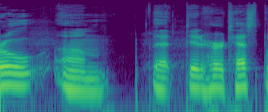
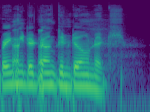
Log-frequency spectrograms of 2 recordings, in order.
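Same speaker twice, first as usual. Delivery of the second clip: put-on cranky, crotchety old man voice; 2 semitones higher, 3 dB quieter than usual. Acting out a cranky old passenger in a driving test: crotchety old man voice. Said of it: "crotchety old man".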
